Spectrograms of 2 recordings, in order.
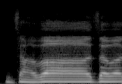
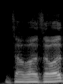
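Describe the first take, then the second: First: The word is stretched out with lengthened sounds. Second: The word is said at its normal length. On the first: "感情豊かに言う場合は、ざわざわって、伸ばしてもいいです" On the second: "ざわざわでもいいです"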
